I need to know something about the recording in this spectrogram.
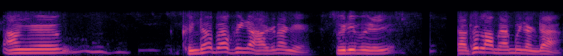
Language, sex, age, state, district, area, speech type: Bodo, male, 60+, Assam, Chirang, rural, conversation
